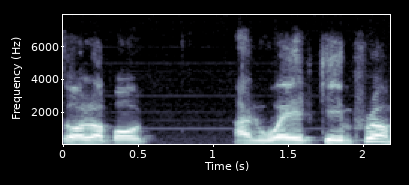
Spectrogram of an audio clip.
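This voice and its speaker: In a Trinidadian accent, a man talks at a fairly quick pace with fairly high pitch. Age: 70s. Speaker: calypso group member. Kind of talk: panel discussion.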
